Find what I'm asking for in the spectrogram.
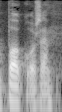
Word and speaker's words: Bocuse: Miten äh, Bokuse teillä päin muuten lausutaan? Se on suomalaiset ihan Bokuse.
